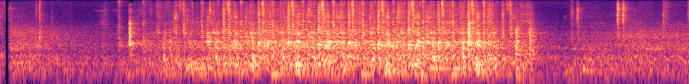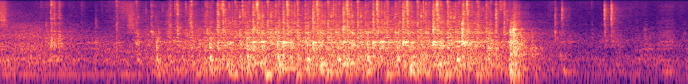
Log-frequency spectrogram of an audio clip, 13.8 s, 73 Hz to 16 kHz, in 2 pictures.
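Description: Heavy-duty 204 102 MD decorative-stitch sewing machine for upholstery and leather, stitching a strap in two runs of about four seconds each with a short pause between, the needle going with a rapid, even clatter.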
